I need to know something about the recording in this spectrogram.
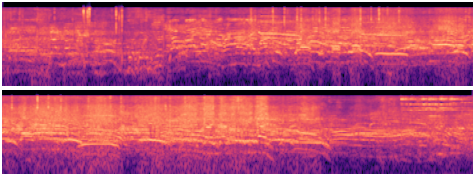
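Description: A crowd of young spectators shouts and cheers loudly in a large echoing hall.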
